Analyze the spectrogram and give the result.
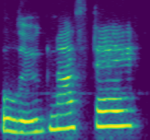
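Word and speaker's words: Lughnasadh: end of the summer so it's also called lugnas day which is spelled l-u-g-h-n-a-s-d-h and that is named after a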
